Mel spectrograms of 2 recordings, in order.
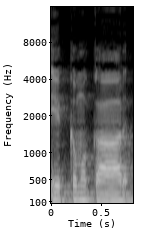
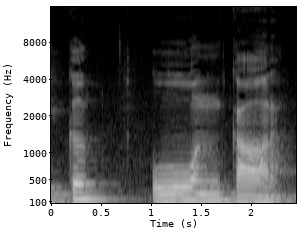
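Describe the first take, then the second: First: The 'o' vowel is dropped and merged into 'mkar'. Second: A clear open 'o' vowel follows 'ik'. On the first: The speaker calls it wrong. "ਇਸ ਤਰ੍ਹਾਂ ਕੁਝ ਨਹੀਂ ਕਹਿਣਾ" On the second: The speaker calls it right. "ਓ ਊੜੇ ਦਾ ਮੂੰਹ ਖੁੱਲ੍ਹਾ"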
